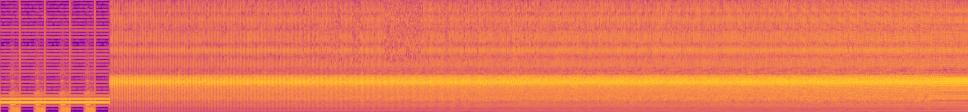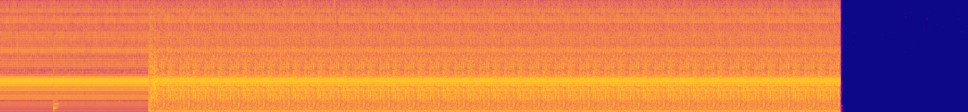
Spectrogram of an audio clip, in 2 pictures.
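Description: Computer-generated sound from the machine: a cluster of electronic tones glides upward for about eight seconds and then holds steady. After a single click, a loud harsh buzz starts and runs until it cuts off suddenly.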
